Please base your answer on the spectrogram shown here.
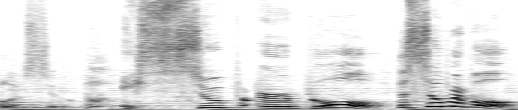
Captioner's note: gasp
